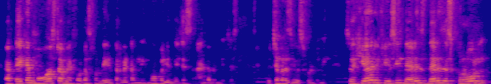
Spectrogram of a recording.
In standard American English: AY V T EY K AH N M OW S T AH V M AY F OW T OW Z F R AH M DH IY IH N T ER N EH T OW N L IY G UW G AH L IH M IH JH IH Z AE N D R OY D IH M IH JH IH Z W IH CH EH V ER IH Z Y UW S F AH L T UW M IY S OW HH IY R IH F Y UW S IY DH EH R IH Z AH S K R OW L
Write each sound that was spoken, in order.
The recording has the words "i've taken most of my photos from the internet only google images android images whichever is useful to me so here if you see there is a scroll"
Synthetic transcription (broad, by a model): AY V T EY K AH N M OW S T AH V M AY F OW T OW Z F R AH M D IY IH N T ER N EH T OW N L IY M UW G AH L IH M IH JH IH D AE N D OY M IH M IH JH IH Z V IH CH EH V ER IH Z Y UW S F AH L T UW M IY S OW HH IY R IH F Y UW S IY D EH R IH Z AH S K R OW L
